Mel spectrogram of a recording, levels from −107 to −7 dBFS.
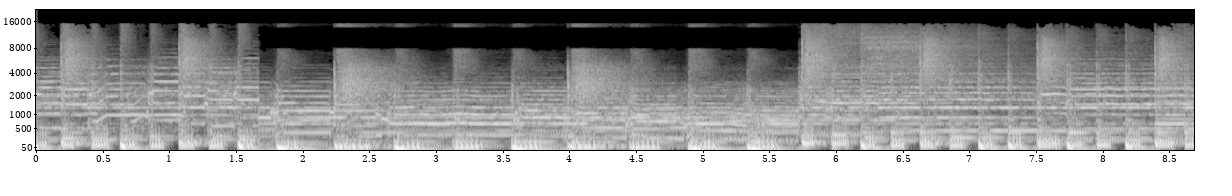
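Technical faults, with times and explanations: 1.67–5.72 s, stereo read as mono: left and right samples, stored alternately, are taken as one channel in sequence, so the sound runs at half speed (0.5x), an octave lower (12 semitones down). A spectrogram shows content compressed downward, with a fainter mirrored copy in the upper half.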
